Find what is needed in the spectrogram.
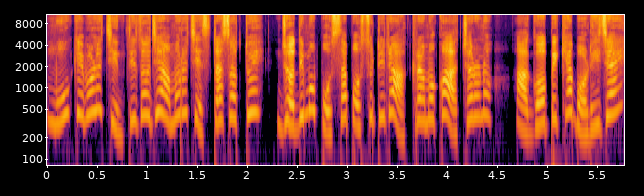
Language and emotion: Odia, fearful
